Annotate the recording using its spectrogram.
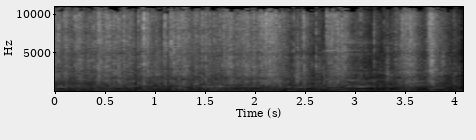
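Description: Plastic wrapping of a squishy toy crinkling as it is handled, an irregular run of crackles.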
